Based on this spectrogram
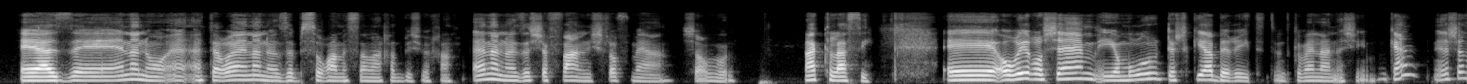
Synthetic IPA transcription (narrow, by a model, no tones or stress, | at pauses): eazeenlanuḛa̰t̪aʁo̞eenlanuezebsuʁame̞samaχat̪̚biʃvilχa̰ | e̞nlanuezeʃafanliʃlo̞fmeaʃa̰ʁvul | ʁakːlasi | ʔeo̞ʁiʁo̞ʃemjomʁut̪aʃkiabeʁit̪ḁt̪amit̪kave̞nleana̰ʃḭmkenjeʃa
